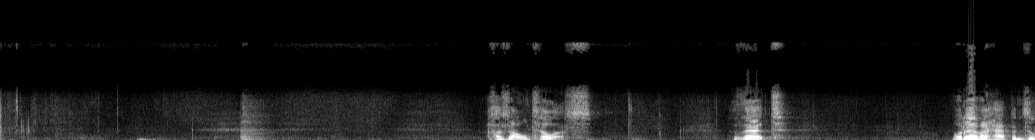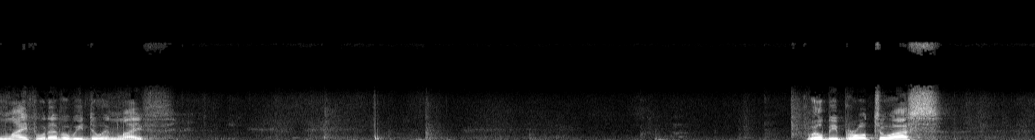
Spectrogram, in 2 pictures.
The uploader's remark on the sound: Shiur recorded in Yeshivas Ohr Reuven, Monsey, NY.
